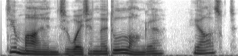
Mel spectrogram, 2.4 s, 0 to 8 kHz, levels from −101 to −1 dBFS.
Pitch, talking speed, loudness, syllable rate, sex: 140 Hz, 225 wpm, -19 LUFS, 6.3 syllables/s, male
